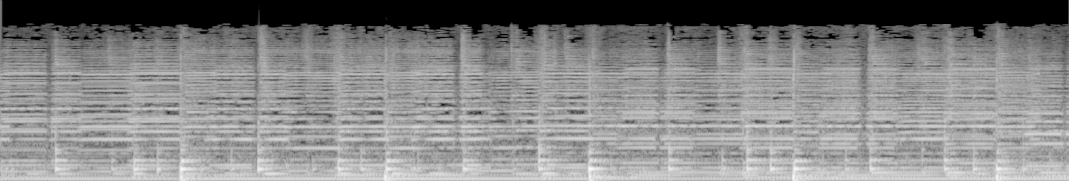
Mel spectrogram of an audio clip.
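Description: Arbëresh folk dance music: a melody over a sustained drone, with a heavy beat about every two seconds and lighter beats between.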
